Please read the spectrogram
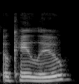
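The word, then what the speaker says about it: Oklou: My current favorite is Okloo, spelled like okay K l o u.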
